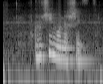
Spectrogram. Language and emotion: Russian, neutral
